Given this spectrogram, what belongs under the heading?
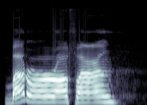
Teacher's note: Barrafa awalnya bal lam sukun lalu bertemu ro, lam menghilang dan langsung bertemu ro untuk menjadi bar. Jadi seolah-olah ro langsung tasydid.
